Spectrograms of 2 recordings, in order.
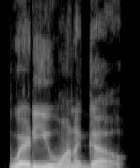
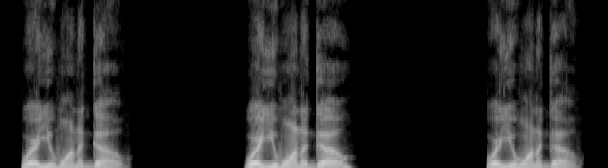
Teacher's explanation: You becomes ya and want to becomes wanna. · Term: reduction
